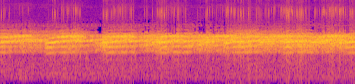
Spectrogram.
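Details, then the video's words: Roth's tree frogs at Koah on a rainy night, with several frogs active: a loud, continuous, grating chorus whose bands waver and surge roughly every second, accompanied by faint high insect-like shimmer. "koah frog series - roth's tree frog"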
